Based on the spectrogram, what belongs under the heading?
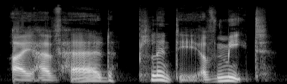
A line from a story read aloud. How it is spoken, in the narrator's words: answered he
